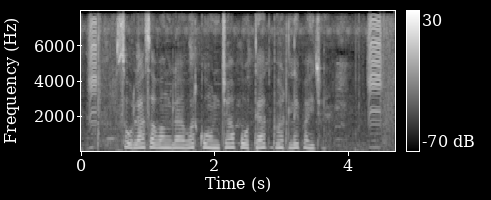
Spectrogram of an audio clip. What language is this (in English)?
Marathi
